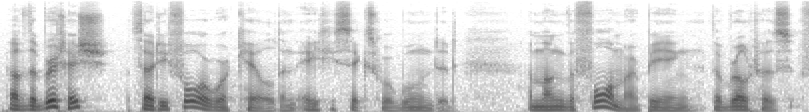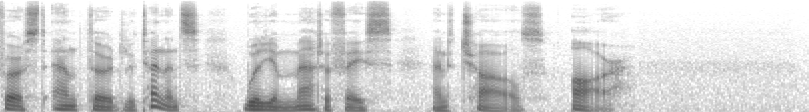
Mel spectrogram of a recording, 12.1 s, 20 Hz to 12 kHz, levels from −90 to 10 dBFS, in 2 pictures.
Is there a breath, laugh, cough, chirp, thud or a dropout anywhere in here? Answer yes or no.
no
